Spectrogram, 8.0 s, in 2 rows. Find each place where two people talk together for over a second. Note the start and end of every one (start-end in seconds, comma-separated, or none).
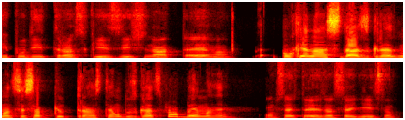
none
